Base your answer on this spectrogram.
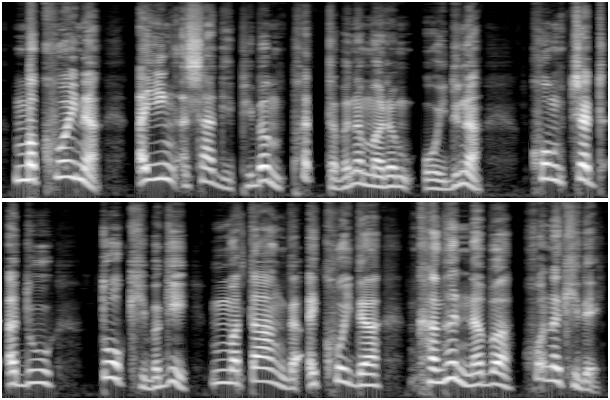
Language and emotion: Manipuri, angry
